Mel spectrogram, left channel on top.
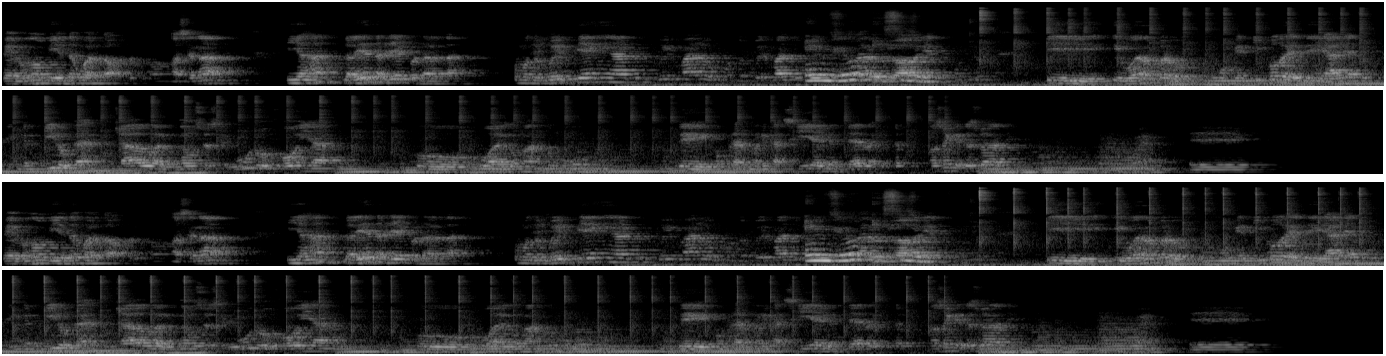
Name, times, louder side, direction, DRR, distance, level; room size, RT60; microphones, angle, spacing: voice 1, 0.0-2.2 2.5-4.5 5.1-10.1 10.4-17.3 18.0-19.7 20.5-23.9, left 2 dB, 80° left, -7 dB, 1.0 m, -37 dB
voice 2, 5.2-6.0 10.1-10.2 25.1-25.4 25.7-26.2, equal, 15° left, -8 dB, 0.6 m, -46 dB
sound 1, 5.6-5.7 6.2-6.3 8.0-9.5 9.8-9.9 10.1-10.2 10.4-10.8 11.1-11.2 11.5-11.6 11.8-14.0 14.2-15.3 15.6-15.7 15.9-16.4 16.6-16.7 17.0-17.1 17.3-17.7 18.0-18.1 18.4-18.5 18.7-19.2 19.4-19.5 19.8-19.9 20.1-20.5 20.8-20.9 21.2-21.3 21.5-22.0 22.2-22.3 22.5-22.6 22.8-23.3, right 3 dB, 25° right, 0.3 m, -34 dB
sound 2, 6.1-15.8, equal, 5° right, 0.8 m, -49 dB
sound 3, 11.6-16.0 17.1-22.0 23.5-25.3, equal, 85° right, 0.6 m, -42 dB
2.6 x 2.2 x 2.4 m, 0.85 s
head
